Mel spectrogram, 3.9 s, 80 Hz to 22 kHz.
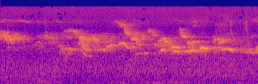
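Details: Chickadees in a feeding frenzy recorded November 25, 2020: several high, thin chirps and whistled notes overlap, with short sliding and buzzy phrases tumbling over each other almost continuously.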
